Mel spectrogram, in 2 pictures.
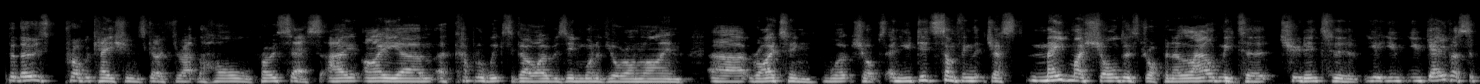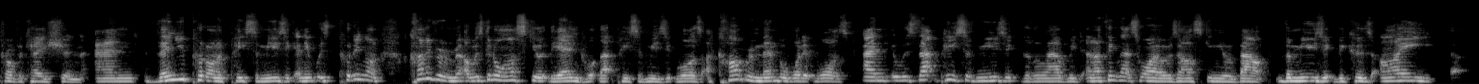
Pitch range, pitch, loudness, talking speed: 140-165 Hz, 150 Hz, -25 LUFS, 225 wpm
